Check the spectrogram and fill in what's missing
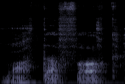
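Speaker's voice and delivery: slow, whispered bewilderment; hushed disbelief. Retold or imitated. Man baffled after the nightmare, slow whisper. Acts bewildered man's reaction.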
